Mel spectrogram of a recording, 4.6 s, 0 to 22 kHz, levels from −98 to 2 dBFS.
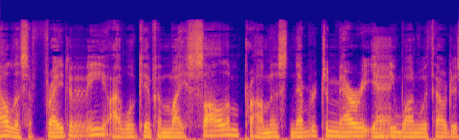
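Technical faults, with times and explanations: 0.74–0.89 s and 3.80–3.92 s: AAC frame loss with concealment. Two short dropouts of about 0.13 s and 0.09 s, consistent with three and two lost frames. The decoder rebuilds each gap from the last good spectrum, so the speech briefly turns smeared, noisy and phasey instead of falling silent.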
